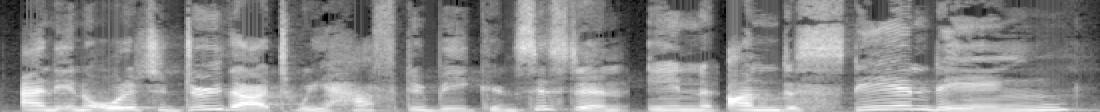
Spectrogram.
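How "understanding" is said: Australian accent. Real, not acted. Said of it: "wow, that sounded so Australian".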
